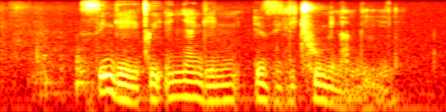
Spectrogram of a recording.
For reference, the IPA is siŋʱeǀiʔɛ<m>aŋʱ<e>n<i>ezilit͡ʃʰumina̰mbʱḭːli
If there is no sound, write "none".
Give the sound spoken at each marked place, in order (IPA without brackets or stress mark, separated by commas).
ɲ, e, i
